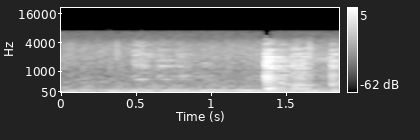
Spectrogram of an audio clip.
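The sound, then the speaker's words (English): Steady frying hiss with soft scraping of a utensil stirring food in a pan, as dinner is prepared in the kitchen of an apartment on the corner of 79th Street and Central Park West, with a sharper clatter of stirring about two-thirds through. No voices. “preparing dinner”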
